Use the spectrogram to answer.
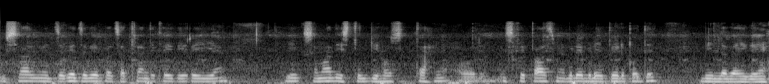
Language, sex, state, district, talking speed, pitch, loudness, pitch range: Hindi, male, Rajasthan, Bikaner, 220 wpm, 140 Hz, -18 LUFS, 135-150 Hz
